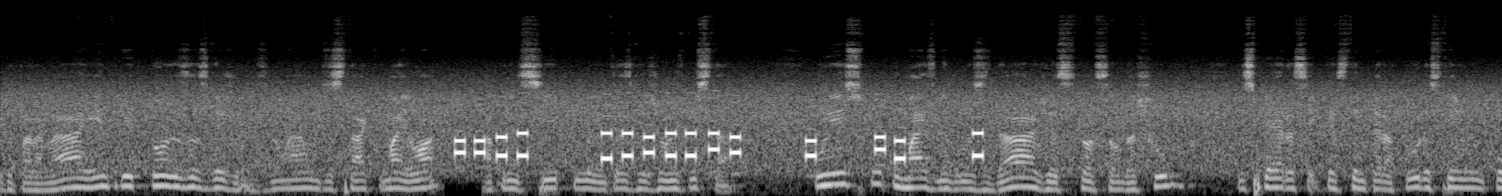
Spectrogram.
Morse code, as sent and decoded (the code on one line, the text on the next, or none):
none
